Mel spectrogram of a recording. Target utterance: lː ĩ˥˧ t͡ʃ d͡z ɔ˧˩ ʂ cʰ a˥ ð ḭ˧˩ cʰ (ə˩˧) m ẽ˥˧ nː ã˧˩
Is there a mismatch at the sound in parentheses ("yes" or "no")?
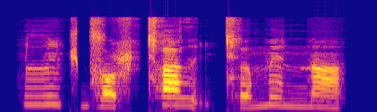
no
